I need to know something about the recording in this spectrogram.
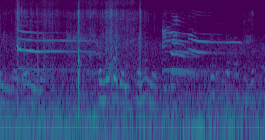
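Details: Stray cats in a park fed during very cold winter, long level meows held for over a second, interspersed with short wavering mews and a few sharp clicks, steady low rumble behind.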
